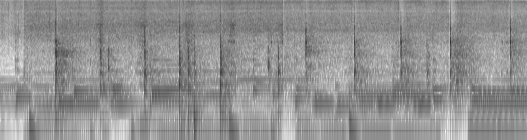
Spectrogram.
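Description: Potatoes frying in olive oil in a pan, with a utensil knocking and scraping as they are stirred, under background music.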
